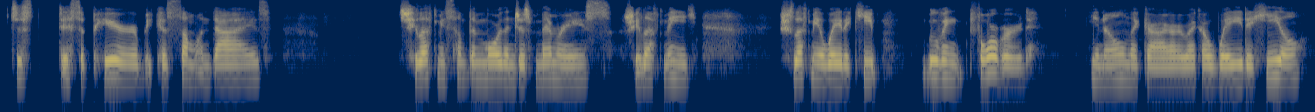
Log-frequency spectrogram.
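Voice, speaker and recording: Wistful grieving daughter calling a radio show played by a woman: halting, sincere, smooth voice, slightly dull dry sound. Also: medium pitch, no echo, natural voice. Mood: bittersweet, tender. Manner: hesitant, halting, reflective. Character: bereaved daughter, wistful and sincere, confiding a ghostly story. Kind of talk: scripted audio drama, emotional personal storytelling.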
